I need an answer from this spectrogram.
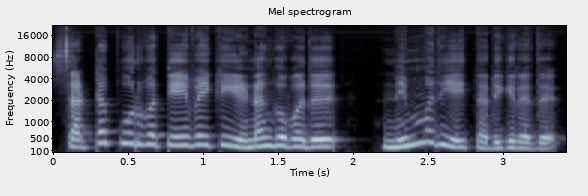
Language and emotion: Tamil, happy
